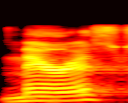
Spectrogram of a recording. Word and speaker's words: Maris: The Launching Life's Journeys podcast is going to be in partner on a special camping series with MARVAC, starring Maris, rhymes with Paris.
